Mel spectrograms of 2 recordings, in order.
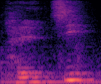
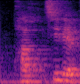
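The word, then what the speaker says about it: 밟지: 두 번째 발찌. 왠지 맞는 말 같다니까. 발찌. 그죠? 발찌가 아니고 뭐래? 밥지래. 밥지.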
